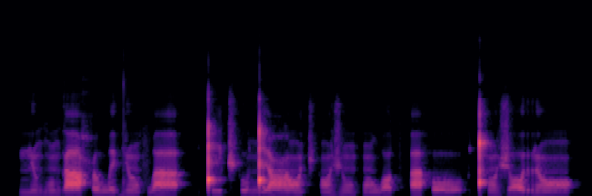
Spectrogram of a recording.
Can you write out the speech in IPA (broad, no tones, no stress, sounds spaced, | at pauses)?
nʲ ũ ɡ ũ ɡ a ħ u w ɪ dʲ õ f w a | ǃ i t͡ʃʼ u ŋ͡ǃ ɪ ʕ ɔ̃ t͡ʃʼ ɔ̃ ʒ ũ p õ w ɔ t͡sʼ a h o | ǃʰ õ ʒ ɔ rʲ ɔ̃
